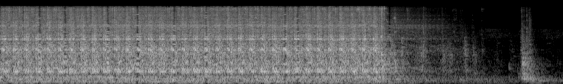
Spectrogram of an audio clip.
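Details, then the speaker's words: John Deere 6000 highboy sprayer diesel, restarted after running out of fuel and bleeding the fuel filter: even, steady idle of about three pulses a second, then winds down and stops; sounds healthy. "well luckily all we had to do is bleed the fuel filter out and start it up"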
